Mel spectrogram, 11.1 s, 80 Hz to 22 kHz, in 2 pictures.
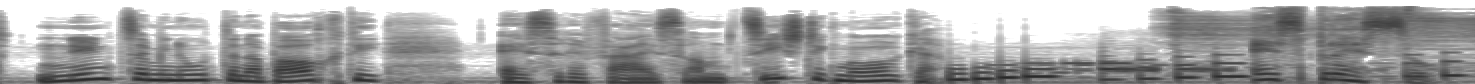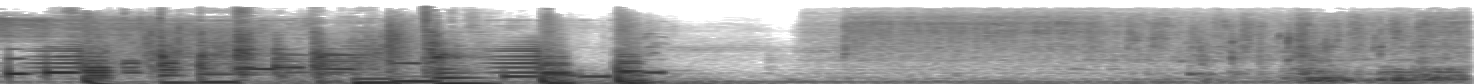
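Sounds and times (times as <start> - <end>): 
speech: 0.2 - 7.5
tonal sounds: 3.6 - 7.6
tap water running into a sink during hand washing: 8.7 - 11.0.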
